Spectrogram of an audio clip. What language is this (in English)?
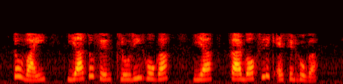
Hindi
